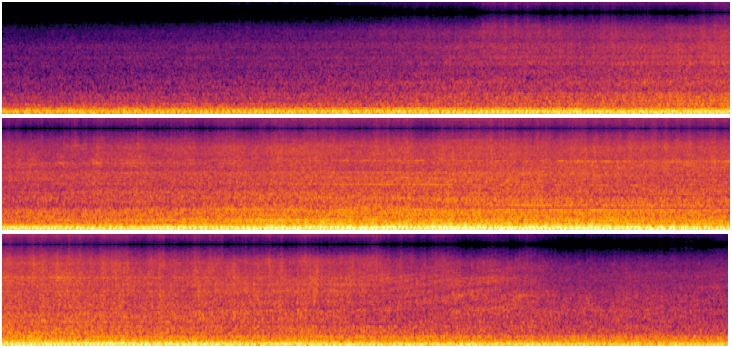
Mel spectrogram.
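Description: CSX freight train passing behind a GE Evolution-series diesel locomotive. The engine's low rumble grows louder, peaks about halfway through as the locomotive goes by, then eases slightly as the autorack cars roll past with a steady rumble.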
